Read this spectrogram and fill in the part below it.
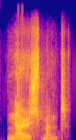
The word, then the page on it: nourishment: Indian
